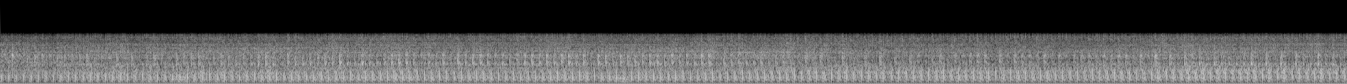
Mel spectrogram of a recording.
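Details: Yanclone Suntom 186CF 406cc single-cylinder diesel in a Royal Enfield, second test run after rebuild (injector, fuel line, head and crankcase gaskets replaced, valves decoked): steady, even clatter at about 2.5 beats a second, no misses or knocks; healthy idle.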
